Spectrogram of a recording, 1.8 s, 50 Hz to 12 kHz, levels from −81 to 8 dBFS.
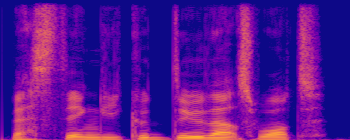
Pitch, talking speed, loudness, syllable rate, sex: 135 Hz, 240 wpm, -15 LUFS, 4.4 syllables/s, male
